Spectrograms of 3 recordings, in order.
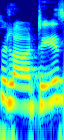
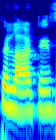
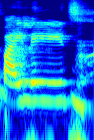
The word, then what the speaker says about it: Pilates: this one is interesting has anyone ever mispronounced the word pilates in front of you always yes tell us some fun ones play it is the time it's played it's pilots there's so many variations to it so we always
